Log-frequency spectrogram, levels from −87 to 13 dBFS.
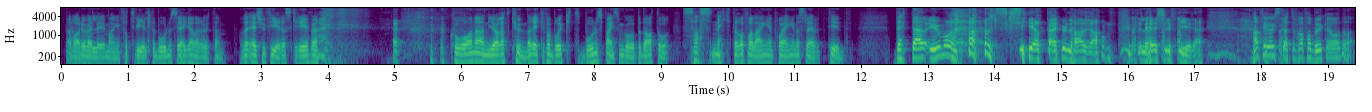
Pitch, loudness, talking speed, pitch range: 115 Hz, -22 LUFS, 150 wpm, 105-150 Hz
